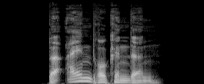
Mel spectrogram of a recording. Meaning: inflection of beeindruckend: 1. strong genitive masculine/neuter singular 2. weak/mixed genitive/dative all-gender singular 3. strong/weak/mixed accusative masculine singular 4. strong dative plural
- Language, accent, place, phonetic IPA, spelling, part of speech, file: German, Germany, Berlin, [bəˈʔaɪ̯nˌdʁʊkn̩dən], beeindruckenden, adjective, De-beeindruckenden.ogg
